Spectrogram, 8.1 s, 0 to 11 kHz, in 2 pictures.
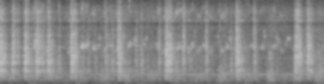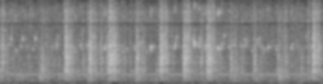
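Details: GE washing machine, model WHDSR315DWW, bought 2006, grinding while running: irregular rough scraping bursts about once a second over a low hum; owner suspects the transmission is going bad, unconfirmed.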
